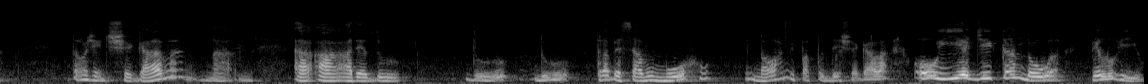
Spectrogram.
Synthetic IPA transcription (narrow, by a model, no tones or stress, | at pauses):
ẽnt̪ɐ̃w̃ɐʒẽnt͡ʃɪ̥ʃeɡavɐnɐ | aʔaaɾjɐd̪ʊ | d̪ʊd̪ʊ | t̪ɾavesavɐʊmohʊ | enɔɾmɪpɾɐpod̪eɾʃeɡa̰ɾlaowiɐd͡ʒɪkɐ̃nowɐpelʊɦiʊ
